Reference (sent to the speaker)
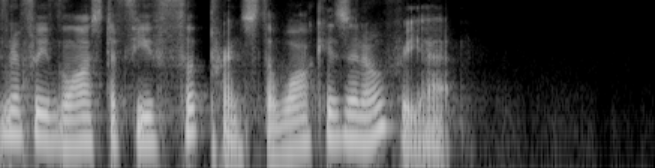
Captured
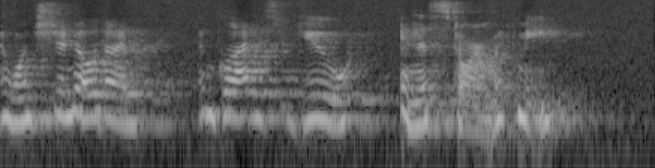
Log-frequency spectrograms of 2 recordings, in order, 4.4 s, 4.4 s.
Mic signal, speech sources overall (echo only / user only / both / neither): user only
